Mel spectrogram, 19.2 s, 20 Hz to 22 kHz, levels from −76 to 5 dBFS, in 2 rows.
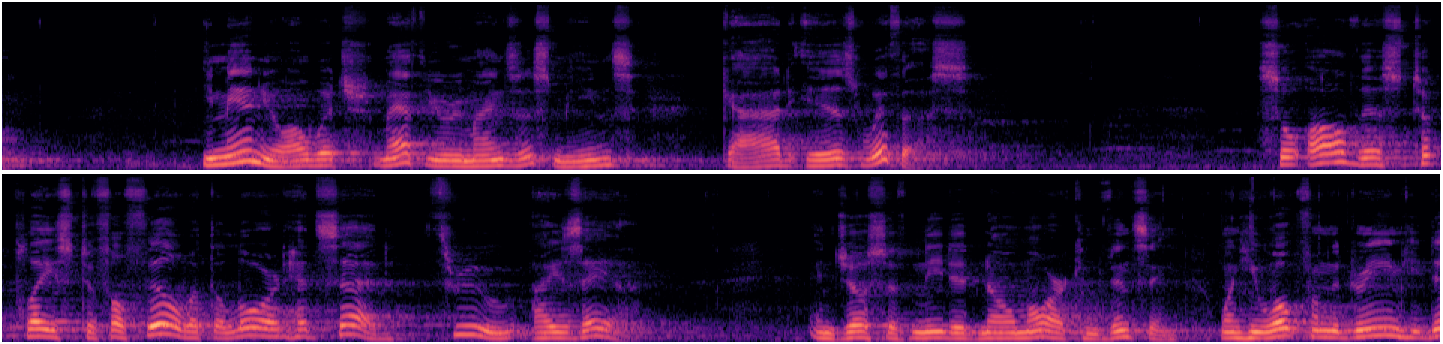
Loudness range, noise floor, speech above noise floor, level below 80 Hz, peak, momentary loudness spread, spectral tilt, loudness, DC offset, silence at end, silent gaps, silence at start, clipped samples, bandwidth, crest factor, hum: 6 LU; -55 dBFS; 34 dB; -62 dBFS; -4 dBFS; 13 LU; -6.5 dB/octave; -22 LUFS; under 0.1%; 0 s; none; 0 s; under 0.1%; over 20 kHz; 20 dB; none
